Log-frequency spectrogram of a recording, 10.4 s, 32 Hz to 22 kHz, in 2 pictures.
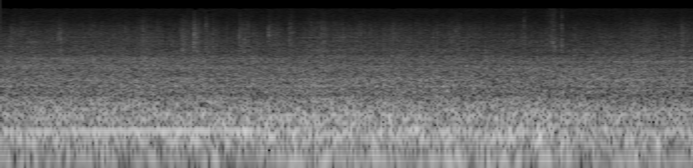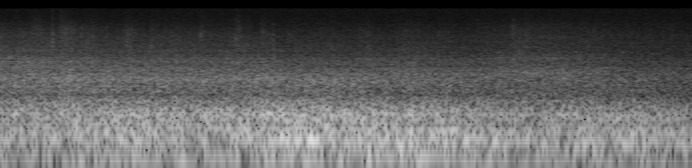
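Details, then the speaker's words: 1999 Toyota Corolla 1.8 driving and pulling up to stops on a cold fall day after the power steering pump pulley fix: steady engine and road drone, no knocking at stops; running normally. "yeah usually by now after you drive it for so long you start to actually hear the uh the knocking when you come to a stop so yeah I definitely think that that that definitely fixed the uh [Applause] issue"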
